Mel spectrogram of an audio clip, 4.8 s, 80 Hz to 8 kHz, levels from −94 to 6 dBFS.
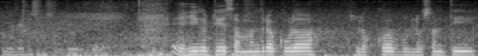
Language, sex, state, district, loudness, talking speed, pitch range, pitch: Odia, female, Odisha, Khordha, -18 LUFS, 65 wpm, 160-175 Hz, 175 Hz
